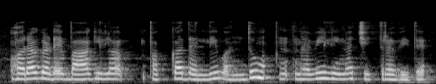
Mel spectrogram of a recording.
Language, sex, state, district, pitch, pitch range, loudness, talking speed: Kannada, female, Karnataka, Bangalore, 250 Hz, 235-265 Hz, -14 LUFS, 80 wpm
